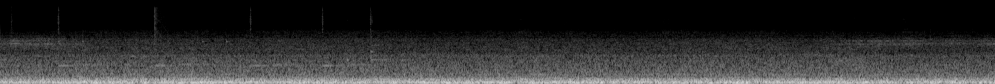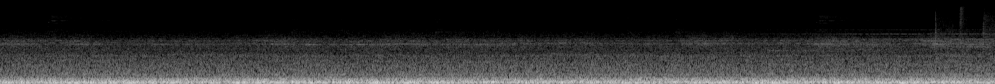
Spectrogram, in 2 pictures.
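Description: Shinkansen bullet train running at high speed, heard inside the passenger cabin: a steady, even low rumble of the running train, with a faint high whine coming and going.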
